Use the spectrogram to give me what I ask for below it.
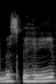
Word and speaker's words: MISBHV: can see the misbhv it's a brand called misbehave and that's how you it's spelled misbhv but you could Google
